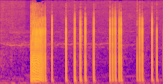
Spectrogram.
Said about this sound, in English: farts are always creeping up on the soundboard, dude. That's one fart. That's one fart.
